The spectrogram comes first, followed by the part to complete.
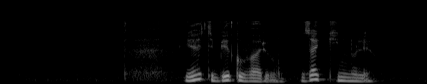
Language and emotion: Russian, neutral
